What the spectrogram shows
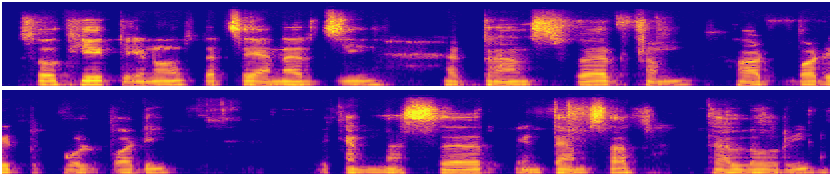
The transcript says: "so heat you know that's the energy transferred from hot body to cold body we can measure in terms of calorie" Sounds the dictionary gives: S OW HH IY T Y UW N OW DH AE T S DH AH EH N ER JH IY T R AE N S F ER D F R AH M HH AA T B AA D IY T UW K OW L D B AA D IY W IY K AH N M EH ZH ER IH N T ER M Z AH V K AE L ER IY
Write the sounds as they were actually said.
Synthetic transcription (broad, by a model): S OW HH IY T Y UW N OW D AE T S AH EH N ER JH IY T R AE N S F ER D F R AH M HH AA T B AA D IY T UW K OW L D B AA D IY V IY K AH N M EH S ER IH N T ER M S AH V K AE L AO IY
